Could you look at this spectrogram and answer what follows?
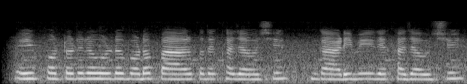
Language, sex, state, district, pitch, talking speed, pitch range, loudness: Odia, female, Odisha, Khordha, 255 Hz, 130 wpm, 245-265 Hz, -13 LUFS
